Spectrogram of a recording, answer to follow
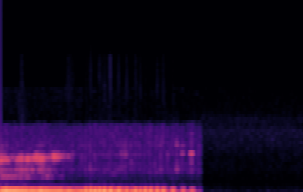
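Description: A man's long drawn-out hesitation sound, 'eee', held at a steady pitch for about a second and a half, turning rough and creaky before it stops.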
